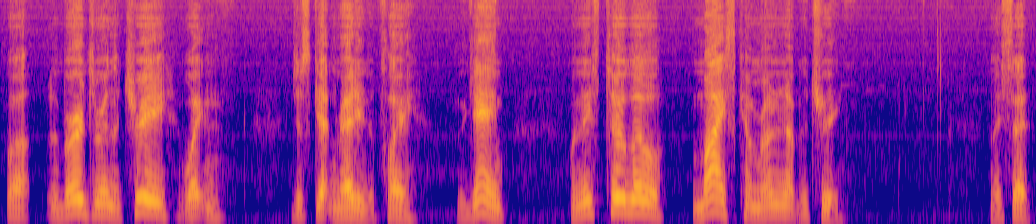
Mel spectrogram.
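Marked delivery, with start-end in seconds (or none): none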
